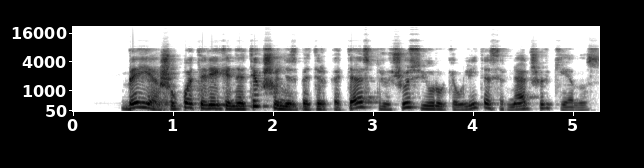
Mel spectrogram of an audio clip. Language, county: Lithuanian, Kaunas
